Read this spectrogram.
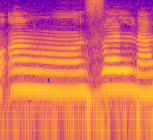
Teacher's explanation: ज़ा हुर्फ़ सफ़ीर है, सख्ती सीटी के साथ पढ़ा जाएगा। ना में अलिफ मद्दा का क़ायदा, अलिफ से पहले ज़बर है, थोड़ा खींच के पढ़ा जाएगा। · नून साकिन में इख्फ़ा होगा यानी कि नून की आवाज़ छुपेगी। वो अंज़लना, ज़ा हुर्फ़ सफ़ीर है, सख्ती सीटी के साथ पढ़ा जाएगा।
